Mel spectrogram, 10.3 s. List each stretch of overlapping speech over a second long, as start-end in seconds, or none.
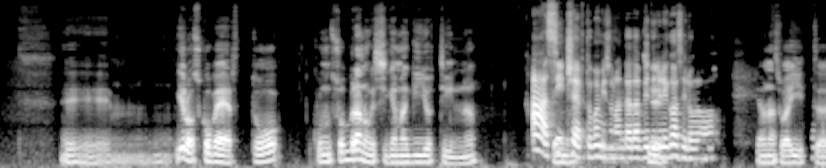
none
